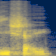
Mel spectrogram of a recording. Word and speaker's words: Jishai: i'm inductor originally so the j is pronounced like english y um just like germans uh do um so yeah it's ishai nice to meet you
